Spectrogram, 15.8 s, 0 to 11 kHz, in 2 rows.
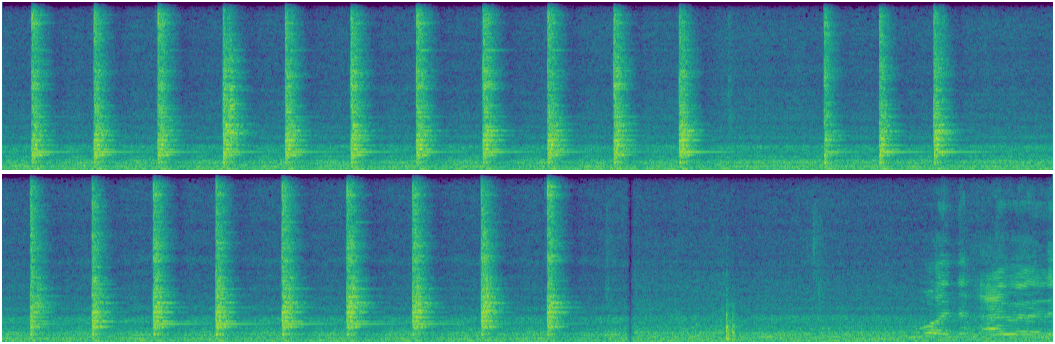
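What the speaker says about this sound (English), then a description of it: "So we've been hammering along and we're making good progress." Rapid, ringing hammer blows on a 52100 steel knife blade being forged strike in steady bursts, each a sharp clang, with a brief pause midway and a faint hum behind.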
